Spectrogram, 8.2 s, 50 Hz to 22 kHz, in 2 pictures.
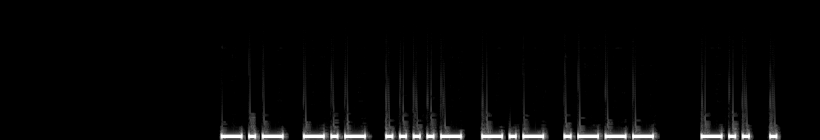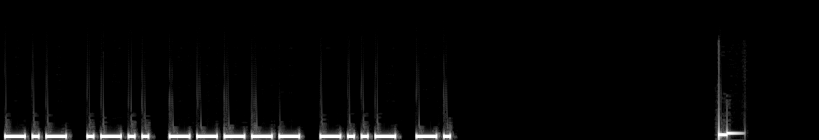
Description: Morse code, heard as a keyed tone, about 36 wpm, 700 Hz. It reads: KK4KJ DE KL0XN
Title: USA Callsign DE Callsign - 5 Characters - 35wpm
